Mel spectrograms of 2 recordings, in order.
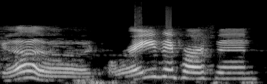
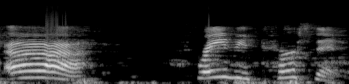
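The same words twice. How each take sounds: First: Slow, scornful 'Ugh, crazy person'; disgusted mutter. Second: Shouted 'Ah' then 'crazy person'; startled yell. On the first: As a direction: drawl it out with disdain. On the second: Stranger of another ethnicity startled by her, mock yelp. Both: Retold or imitated.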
